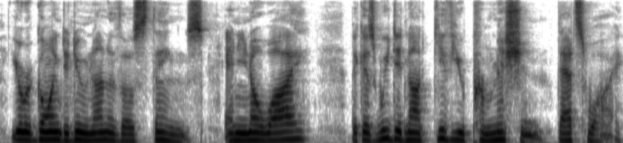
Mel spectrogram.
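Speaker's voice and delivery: ordinary delivery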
